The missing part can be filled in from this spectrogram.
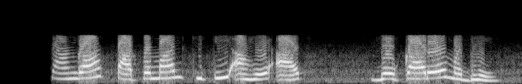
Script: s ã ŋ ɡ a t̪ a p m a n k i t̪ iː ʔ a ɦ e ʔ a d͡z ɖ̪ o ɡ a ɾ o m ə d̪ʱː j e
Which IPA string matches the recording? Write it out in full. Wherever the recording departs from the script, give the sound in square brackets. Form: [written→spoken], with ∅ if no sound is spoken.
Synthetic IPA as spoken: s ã ŋ ɡ a t̪ a p m a n k i t̪ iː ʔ a ɦ e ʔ a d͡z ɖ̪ o [ɡ→k] a ɾ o m ə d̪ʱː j e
